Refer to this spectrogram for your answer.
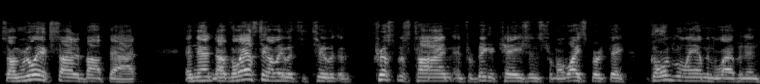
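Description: A man with an American accent speaks very fast in a bright, sharp tone, his fairly high pitch showing ordinary variation in a dry, close sound with no echo. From Cincinnati area, US Midwest (born Newport, Kentucky). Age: 60s. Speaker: college basketball analyst and former coach. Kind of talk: interview.

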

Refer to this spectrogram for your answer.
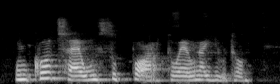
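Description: At a fairly slow pace, a woman talks in an ordinary speaking voice with ordinary pitch variation. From northern Italy, Novara. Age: 30s. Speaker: professional coach. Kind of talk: interview. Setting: video call.

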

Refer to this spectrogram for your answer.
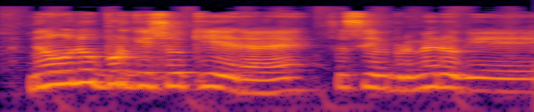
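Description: Amid noticeable background noise and audible room echo, a woman at a medium pitch talks fairly quickly with lively intonation. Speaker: radio co-host, tech and gaming segment. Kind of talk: live radio show.

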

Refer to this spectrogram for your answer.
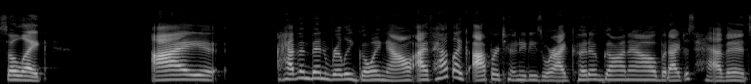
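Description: Bright and sharp in tone, a woman with a fairly high pitch speaks animatedly at a moderate pace, leaving long, frequent pauses, in a very clean recording with a silent background. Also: ordinary pitch variation. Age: 20s. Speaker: podcast host. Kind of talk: casual solo chat.

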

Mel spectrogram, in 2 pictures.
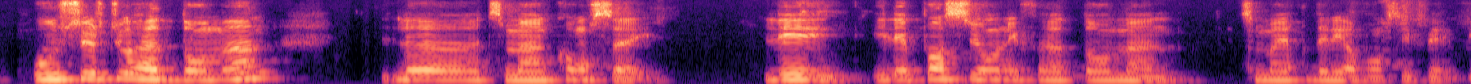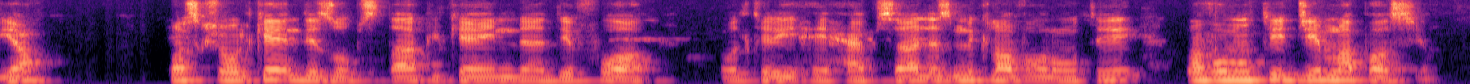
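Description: Speaking at a moderate pace, a man uses a fairly high pitch with fairly even intonation. His voice is somewhat breathy. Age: 20s. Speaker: web developer. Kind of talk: casual interview.

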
